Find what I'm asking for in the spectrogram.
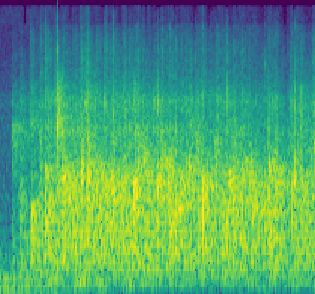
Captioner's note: applause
